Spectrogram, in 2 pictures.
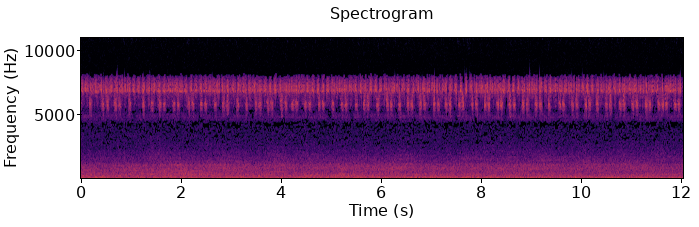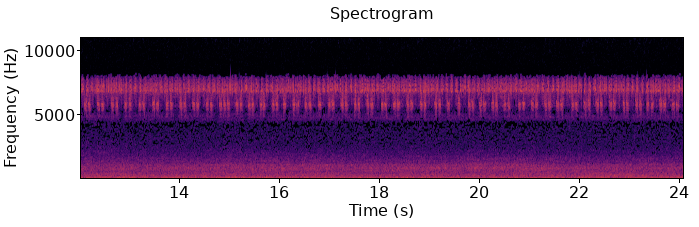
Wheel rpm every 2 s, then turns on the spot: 0, 0, 0, 0, 0, 0, 0, 0, 0, 0, 0, 0.
none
